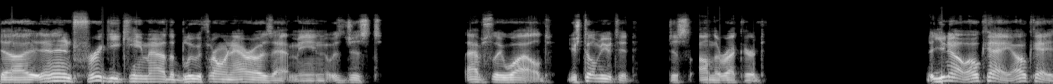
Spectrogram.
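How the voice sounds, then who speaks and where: Bright-voiced man riffing playfully. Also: mid-range voice, no room sound. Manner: goofy mock-serious riffing, playful put-on outrage. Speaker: co-host on a live stream. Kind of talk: joking improvised banter.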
